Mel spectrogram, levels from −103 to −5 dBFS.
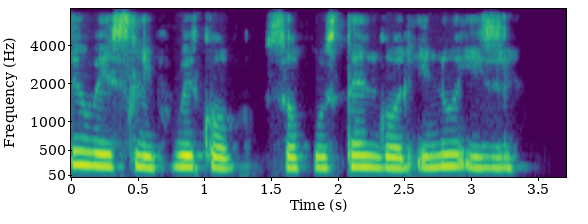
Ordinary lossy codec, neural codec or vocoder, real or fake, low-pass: none; codec, 16 kHz, 4.8 kbps, FACodec; fake; 7.2 kHz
